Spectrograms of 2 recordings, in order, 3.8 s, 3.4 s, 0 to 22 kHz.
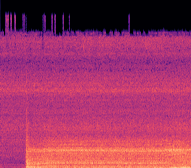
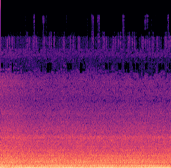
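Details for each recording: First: Oshkosh M1070 HET 8x8 diesel: long, steady cranking drone that never catches or rises into idle, even with ether sprayed in. A crank-no-start. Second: Oshkosh M1070 HET 8x8 diesel after the fix restoring D-deck power (a solenoid had been cutting off the fuel): deep, steady rumble with an even beat and no knocks or misses; a healthy idle with good oil pressure and no leaks.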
